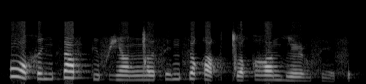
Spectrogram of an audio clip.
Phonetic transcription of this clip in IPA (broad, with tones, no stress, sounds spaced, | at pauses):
ɔ˦˨ χ i˨ ŋ θ ɑ˦ f k ɪ˨ f ʒ ɑ̃˨ ŋ͡ǀ ʌ˨ s ɛ̤˦ n s u˦˨ q ɔ˨ q ǀ u˨ q ʁ ɒ˦ n ʎ ɛ̃˨ ɭ ɔ̤˨ s ɛ̤˨ f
